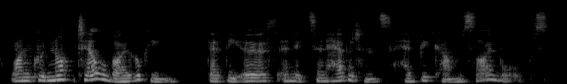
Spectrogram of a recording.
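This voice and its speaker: Somewhat breathy, a woman with an Australian accent speaks at a fairly slow pace. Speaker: reader. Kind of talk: academic essay reading.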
